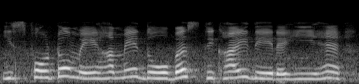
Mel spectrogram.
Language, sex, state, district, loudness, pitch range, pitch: Hindi, female, Uttar Pradesh, Shamli, -14 LUFS, 275-320 Hz, 290 Hz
